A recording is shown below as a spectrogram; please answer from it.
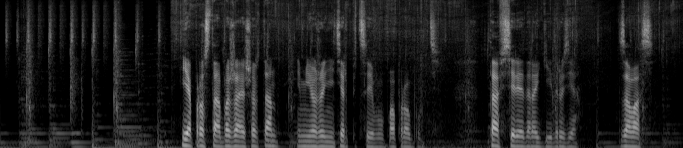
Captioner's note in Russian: Что-то на Чувашском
